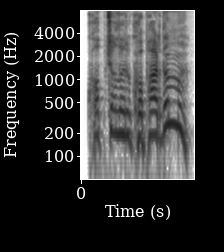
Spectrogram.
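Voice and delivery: şaşkınlıkla bağırarak; surprised cry. A narrator's reading. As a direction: blurt it out in amazement. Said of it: "şaşırarak bağırdı".

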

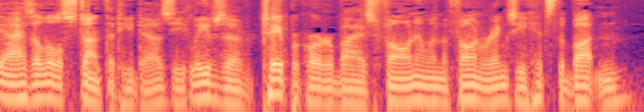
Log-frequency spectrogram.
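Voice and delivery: ordinary talk

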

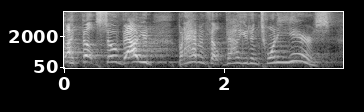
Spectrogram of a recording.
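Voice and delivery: high, pleading wife voice rising as she goes; complaining wife. Acted. Wife complains to the counselor about her husband, high and pleading. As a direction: act the hurt wife pouring out grievances. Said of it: "The wife goes".

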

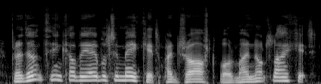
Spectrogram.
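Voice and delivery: high, fast nervous excuse. A narrator's reading. Nervous Reggie refusing.

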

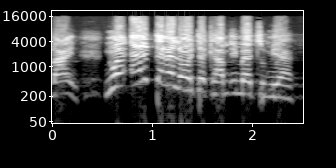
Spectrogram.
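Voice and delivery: ordinary talk

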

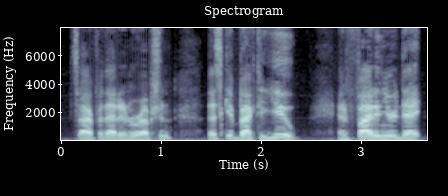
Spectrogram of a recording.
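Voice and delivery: usual speaking voice

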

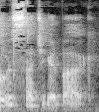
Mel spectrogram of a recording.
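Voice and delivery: soft, half-whispered, choked up; real teary hush over a beloved book; quietly moved, voice barely there; near tears. Real, not acted. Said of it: "I'm gonna cry again".

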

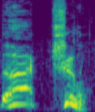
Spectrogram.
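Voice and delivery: high-pitched acted sneeze; big cartoon "achoo"; loud sneeze. Wet father sneezes.

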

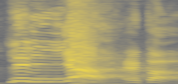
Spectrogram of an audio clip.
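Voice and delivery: imitated over-forceful name call; straining, worked-up shout. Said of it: "Gagalaiti pa".

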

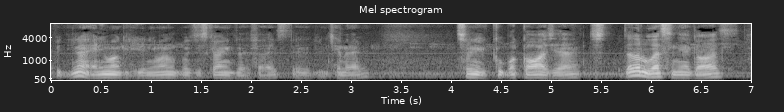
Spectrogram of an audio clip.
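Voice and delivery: normal talking voice

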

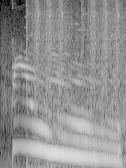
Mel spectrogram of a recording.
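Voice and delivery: high, loud blaster pew; pew sound effect. Pretend. Gamer voicing his own gunshot, high cartoon pew. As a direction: spit out a cartoon laser shot.

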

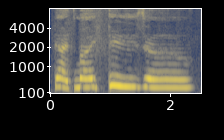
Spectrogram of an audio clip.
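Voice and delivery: slow, loud, drawn-out coo. Real, not acted. Showing her dog to viewers, slow loud cooing. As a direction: stretch it out, adoring the dog.

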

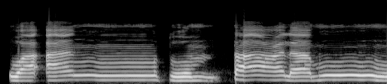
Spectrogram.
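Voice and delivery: আনতুম nasalized and hidden, slow; slow recitation with ikhfa. Shown as a demonstration. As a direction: recite ওয়া আনতুম তা'লামুন drawn out. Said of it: "তাহলে কিভাবে পড়ব?".

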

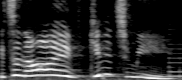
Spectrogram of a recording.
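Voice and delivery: high excited shout. Real, not acted. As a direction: cry out triumphantly. Excited at finding knife.

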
